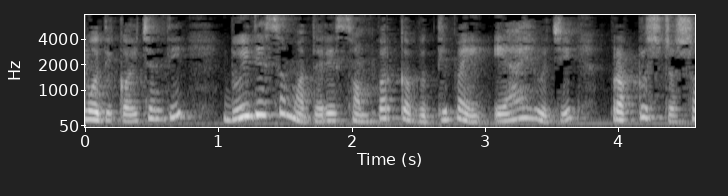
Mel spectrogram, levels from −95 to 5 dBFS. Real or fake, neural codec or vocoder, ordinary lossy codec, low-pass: real; none; none; none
